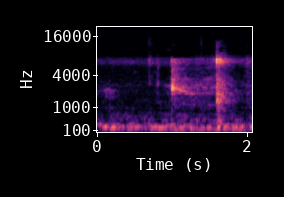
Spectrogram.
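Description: A single sharp click about a second in, then a short rustle, over a faint steady hum: a pen being handled over a paper page.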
